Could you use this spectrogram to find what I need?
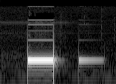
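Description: A telephone busy tone sounds after a dropped call: two steady, mid-pitched beeps, the second one shorter and quieter, each followed by silence.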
